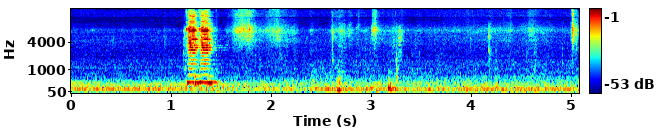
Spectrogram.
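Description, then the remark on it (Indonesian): Steady low engine rumble of slow, congested traffic in front of the Masjid Raya mosque after Friday prayers, broken by one short, bright car horn toot early on; faint clatter and muffled voices linger under the drone. “Macet, cuy.”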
